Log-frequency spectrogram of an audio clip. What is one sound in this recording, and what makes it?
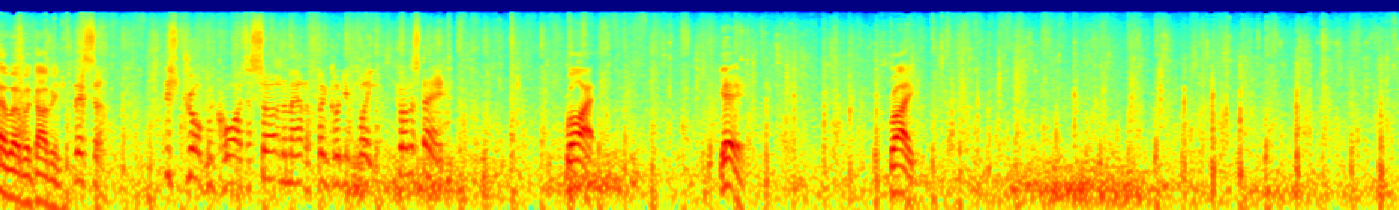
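Footsteps crunch on a rocky path.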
